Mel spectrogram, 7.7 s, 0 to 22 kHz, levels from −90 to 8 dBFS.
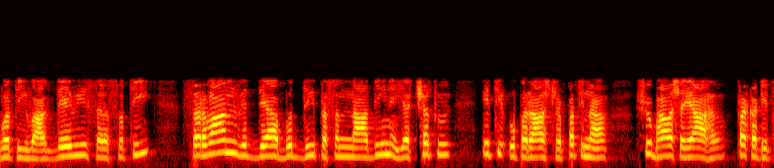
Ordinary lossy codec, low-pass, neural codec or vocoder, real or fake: Opus, 32 kbps; 3.6 kHz; none; real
